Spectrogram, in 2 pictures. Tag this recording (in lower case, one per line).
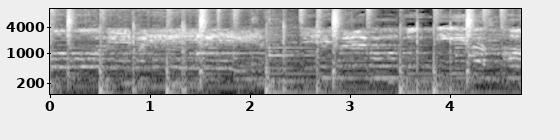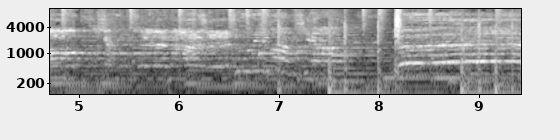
music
